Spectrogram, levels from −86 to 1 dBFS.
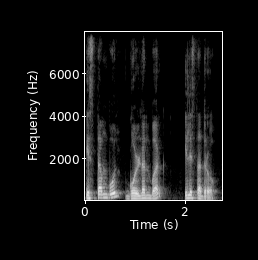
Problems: none marked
